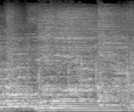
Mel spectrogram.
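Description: Live band music with acoustic guitar and percussion, many voices singing together as the audience sings along.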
